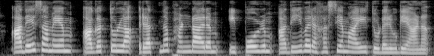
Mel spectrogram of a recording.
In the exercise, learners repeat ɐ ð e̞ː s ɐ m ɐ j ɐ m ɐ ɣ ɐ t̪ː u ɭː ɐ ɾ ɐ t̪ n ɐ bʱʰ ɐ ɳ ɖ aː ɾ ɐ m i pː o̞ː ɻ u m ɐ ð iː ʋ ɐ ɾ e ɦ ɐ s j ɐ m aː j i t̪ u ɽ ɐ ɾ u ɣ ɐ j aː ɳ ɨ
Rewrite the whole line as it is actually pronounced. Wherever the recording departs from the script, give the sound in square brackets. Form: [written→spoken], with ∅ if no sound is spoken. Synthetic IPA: ɐ ð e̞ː s ɐ m ɐ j ɐ m ɐ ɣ ɐ t̪ː u ɭː ɐ ɾ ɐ t̪ n ɐ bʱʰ ɐ ɳ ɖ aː ɾ ɐ m i pː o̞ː ɻ u m ɐ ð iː ʋ ɐ ɾ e ɦ ɐ s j ɐ m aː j i t̪ u ɽ ɐ ɾ u ɣ ɐ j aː ɳ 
